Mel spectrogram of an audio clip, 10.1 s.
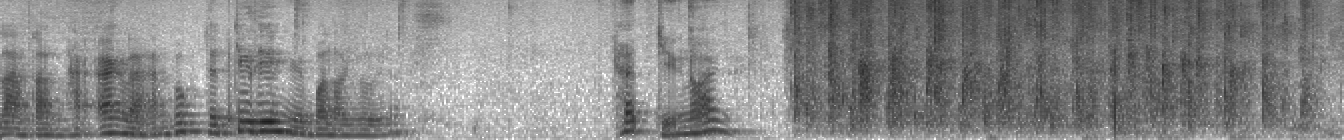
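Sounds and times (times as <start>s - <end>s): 
speech: 0.0s - 3.2s, 4.6s - 6.0s
audience clapping at a Buddhist dharma talk: 5.8s - 10.0s.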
